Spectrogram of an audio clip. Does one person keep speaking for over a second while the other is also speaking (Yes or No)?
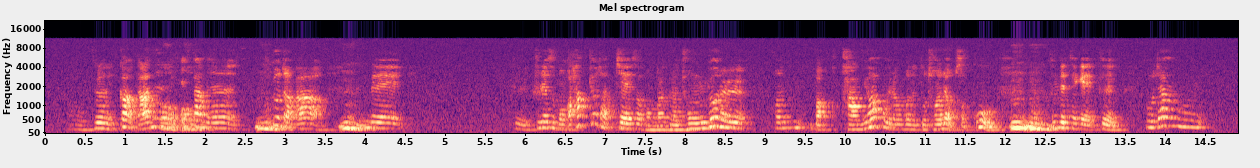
No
